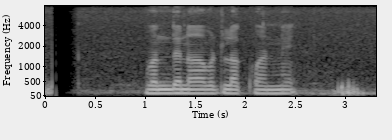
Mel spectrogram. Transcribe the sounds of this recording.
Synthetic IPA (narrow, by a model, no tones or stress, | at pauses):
ʋɐnd̪ɐnaːʋɐʈlɐkʋanːe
